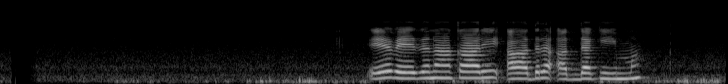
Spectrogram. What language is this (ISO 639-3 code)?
sin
